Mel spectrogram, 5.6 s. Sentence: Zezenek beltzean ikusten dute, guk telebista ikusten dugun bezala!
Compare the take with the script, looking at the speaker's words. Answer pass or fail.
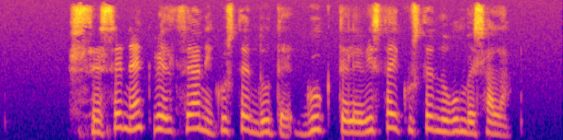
pass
